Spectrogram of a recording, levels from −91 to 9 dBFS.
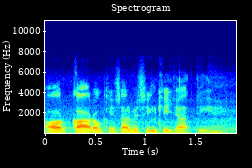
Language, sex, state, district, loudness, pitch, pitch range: Hindi, male, Uttar Pradesh, Lucknow, -17 LUFS, 130 Hz, 115-140 Hz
